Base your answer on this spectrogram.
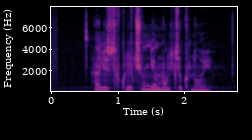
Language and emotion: Russian, neutral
